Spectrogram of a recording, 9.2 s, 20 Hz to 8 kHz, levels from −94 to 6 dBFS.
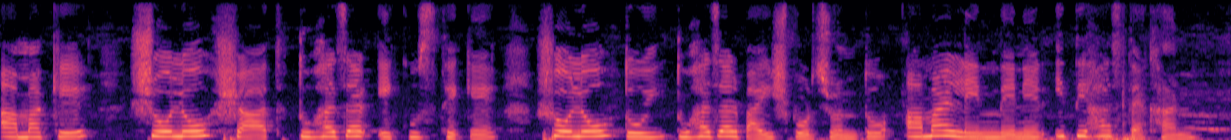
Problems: constant background noise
